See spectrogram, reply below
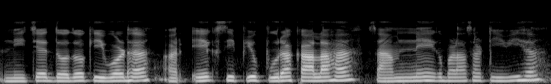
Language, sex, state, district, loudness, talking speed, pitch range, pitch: Hindi, male, Jharkhand, Garhwa, -17 LUFS, 185 wpm, 165-180 Hz, 170 Hz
